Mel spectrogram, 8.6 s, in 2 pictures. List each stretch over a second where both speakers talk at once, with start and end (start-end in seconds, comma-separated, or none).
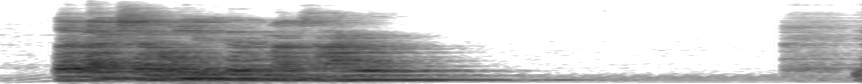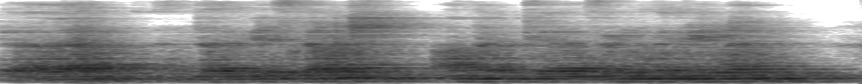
none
